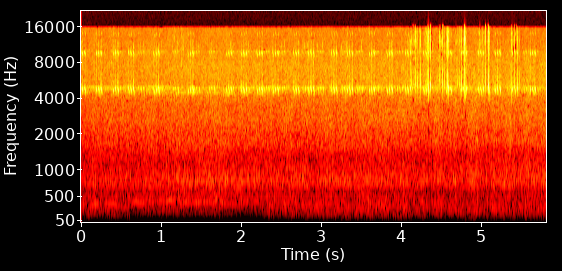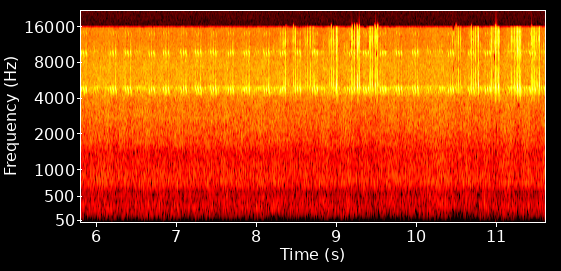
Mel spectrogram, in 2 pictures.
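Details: Meadow grasshoppers give a continuous thin, high buzz. After about four seconds it swells into bursts of raspy pulsed chirping that repeat through the second half, with a brief low murmur early on.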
